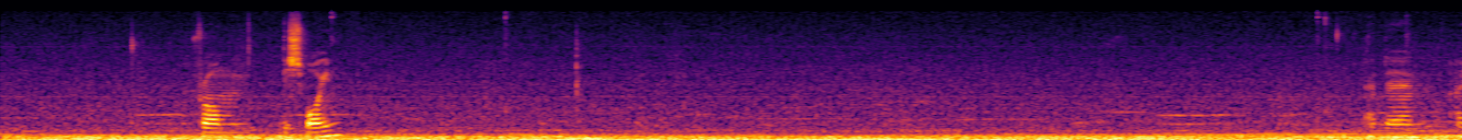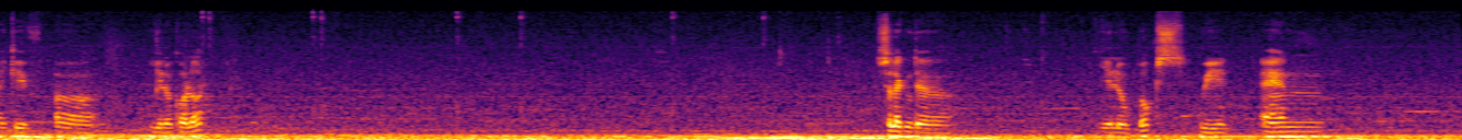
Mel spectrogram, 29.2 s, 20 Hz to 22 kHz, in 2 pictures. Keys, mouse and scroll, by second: 3.3-5.2 drag, 13.1 click, 13.6 middle click, 16.6 click, 17.7 click, 19.1 click, 21.3-22.4 drag, 23.0 middle click, 24.6 middle click, 24.8 click.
